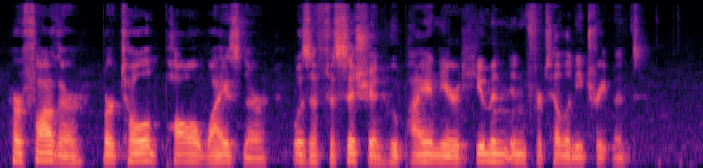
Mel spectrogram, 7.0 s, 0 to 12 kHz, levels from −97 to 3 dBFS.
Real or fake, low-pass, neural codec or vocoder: fake; 10.8 kHz; codec, 44.1 kHz, 7.8 kbps, DAC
